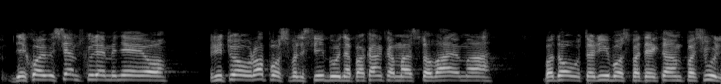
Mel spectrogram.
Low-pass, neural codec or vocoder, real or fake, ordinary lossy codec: 5.4 kHz; none; real; Opus, 24 kbps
